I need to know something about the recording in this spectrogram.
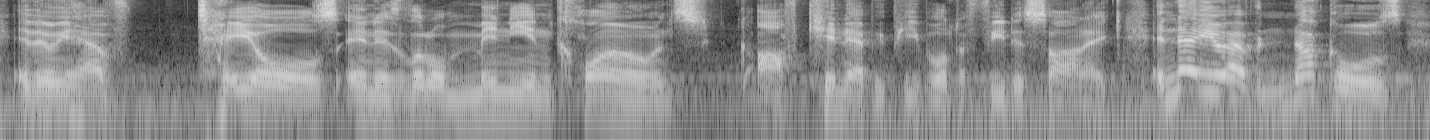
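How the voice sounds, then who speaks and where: A man giving informal, slangy, giggly reaction commentary as an online video host. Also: on the low side.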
